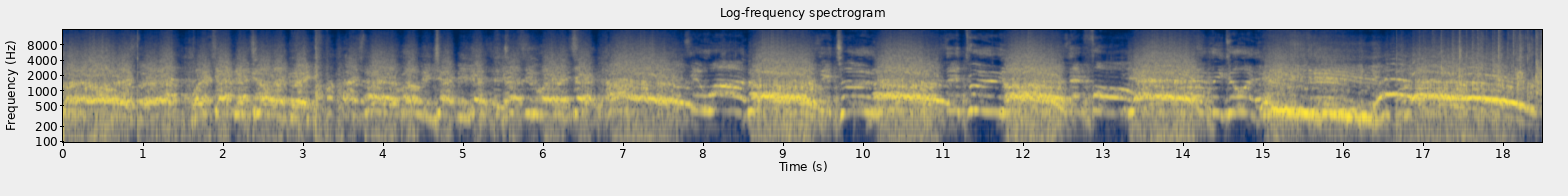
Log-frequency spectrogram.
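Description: A group of men chanting and singing together in unison, loud and continuous. After about halfway it falls into short repeated phrases about every second and a half.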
